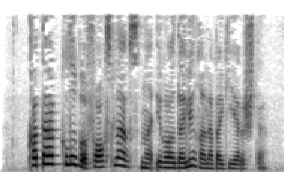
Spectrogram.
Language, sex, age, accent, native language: Uzbek, female, 25-34, Farg'ona, Uzbek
